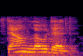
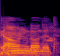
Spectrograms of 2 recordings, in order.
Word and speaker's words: downloaded: end of the word, then you will pronounce the ed ending as another syllable.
